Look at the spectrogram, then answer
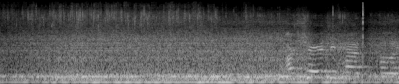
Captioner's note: loud rumbling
